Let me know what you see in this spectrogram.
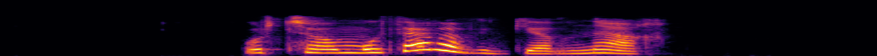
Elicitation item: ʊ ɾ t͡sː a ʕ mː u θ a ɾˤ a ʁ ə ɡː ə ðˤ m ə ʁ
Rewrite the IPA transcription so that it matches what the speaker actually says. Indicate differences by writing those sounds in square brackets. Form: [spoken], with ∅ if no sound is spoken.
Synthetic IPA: ʊ ɾ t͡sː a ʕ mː u θ a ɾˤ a [ð] ə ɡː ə ðˤ [n] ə ʁ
